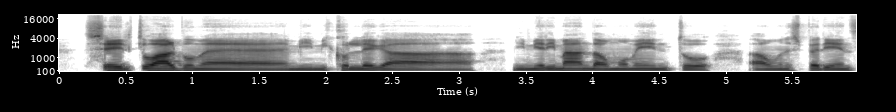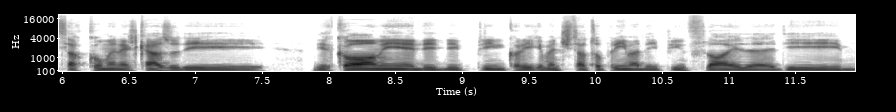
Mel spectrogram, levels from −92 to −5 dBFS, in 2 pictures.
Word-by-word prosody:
se 125 - +2
il 125 -3 +5
tuo 125 -1 +5
album 120 -2 +7
è 105 -2 +2
mi 105 0 -4
mi 105 0 -5
collega 105 -4 0 0.3
mi 105 - -5
mi 115 +1 0
rimanda 115 0 +2
a - - +3
un 110 - -3
momento, 110 -1 -2 0.3
a 105 - -2
un'esperienza 105 0 -2
come 110 -2 -5
nel 105 -2 -5
caso 105 -1 -2
di, 95 -3 -6 0.3
di 100 - -8
Rkomi 110 +1 +5
e - - -2
di 100 0 -4
di 100 -2 -7
pri 105 0 -6
quelli 105 +2 -5
che 105 - -9
abbiam 105 -1 -6
citato 105 +1 -6
prima, 105 -2 -4
dei 95 -1 -8
Pink 105 -1 -10
Floyd 100 -1 -2
e 95 -1 -5
di, 95 -1 -5
105 Hz, 180 wpm, -25 LUFS, 100-110 Hz, 0.3 s, album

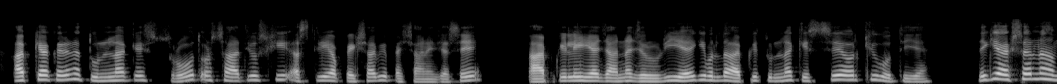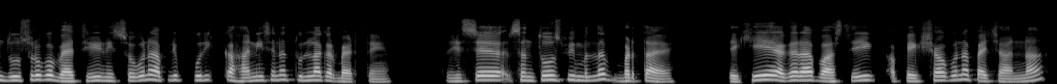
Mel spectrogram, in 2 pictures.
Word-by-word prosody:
आप 185 +1 +6
क्या 215 -1 +7
करें 210 0 +1
ना 245 - +1
तुलना 175 +2 +1
के 200 +2 -4
स्रोत 185 +1 -4
और 200 - -2
साथ 185 -4 0
ही 200 - -1
उसकी 200 +2 -4
असली 155 +5 -2
अपेक्षा 165 -1 0
भी 190 +2 -1
पहचानें। 125 -6 -6
जैसे, 130 +11 -1 0.5
आपके 130 +5 +3
लिए 175 +1 +5
यह 170 - +6
जानना 155 +3 +2
ज़रूरी 145 +4 +1
है 175 +2 +5
कि 210 +1 0
मतलब 190 -1 0
आपकी 150 +3 +2
तुलना 165 +4 -1
किससे 195 +3 -1
और 210 0 +3
क्यों 215 -3 -2
होती 145 -4 -4
है? 130 0 -4 0.5
देखिए 210 +7 +3
अक्सर 230 +3 +3
ना 250 -1 +4
हम 205 -4 +2
दूसरों 185 +4 0
को 215 0 +3
बेहतरीन 160 +3 0
हिस्सों 165 +1 -5
को 190 - 0
ना 220 +1 +2
अपनी 200 +1 -2 0.2
पूरी 200 +1 -2
कहानी 175 0 -1
से 200 +2 -7
ना 220 +2 -2
तुलना 190 +1 +1
कर 180 -2 -1
बैठते 130 -1 -5
हैं 125 +1 -10 0.6
जिससे 150 +7 0 0.3
संतोष 190 +3 0
भी 210 - 0
मतलब 195 +5 -1
बढ़ता 160 0 0
है। 130 -1 -3 0.6
देखिए 195 +11 +2
अगर 190 +1 +3
आप 195 -1 +5
वास्तविक 170 +7 0
अपेक्षाओं 150 +6 -2
को 205 +2 -3
ना 230 +1 0
पहचानना 145 - -2
180 Hz, 180 wpm, -22 LUFS, 150-200 Hz, 0.6 s, क्या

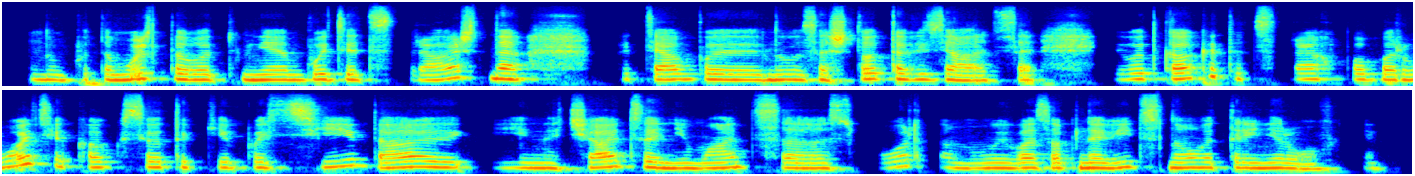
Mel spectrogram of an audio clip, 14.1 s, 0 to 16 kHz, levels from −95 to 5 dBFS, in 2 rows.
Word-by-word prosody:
ну, 195 -2 -2
потому 195 +2 +2
что 225 -2 +1
вот 195 -1 -1
мне 195 0 +4
будет 195 0 0
страшно 225 +2 +1 0.5
хотя 205 -2 0
бы, 200 -2 +1
ну, 195 +1 +3
за 195 - 0
что-то 220 +6 +2
взяться. 185 -5 0 0.4
И 200 - -17
вот 220 +1 -3
как 225 +3 +3
этот 230 -8 -4
страх 215 0 -5
побороть, 210 - +1
и 240 - -1
как 210 -2 -4
всё-таки 210 -1 -2
пойти, 205 +6 -2
да, 215 +4 +4
и 195 -2 -7
начать 195 +5 +1
заниматься 185 -1 +1
спортом, 195 +3 -7
ну, 185 +1 0
и 185 - +3
возобновить 190 +2 +2
снова 200 -1 +1
тренировки? 185 -3 -1
200 Hz, 140 wpm, -23 LUFS, 190-215 Hz, 0.5 s, мне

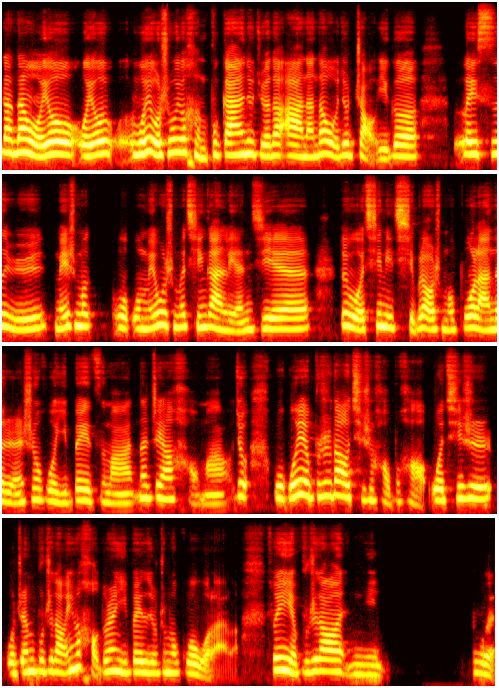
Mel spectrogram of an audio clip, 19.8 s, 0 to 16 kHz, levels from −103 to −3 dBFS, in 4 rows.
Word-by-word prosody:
但 280 -2 +3
但 280 0 +7
我 210 -3 +5
又 245 +2 +9
我 215 - +3
又 250 +4 +6 0.2
我 250 +2 +7
有 255 -5 +6
时 255 +3 -2
候 280 - +2
又 280 - +4
很 220 -9 -3
不 240 +5 -4
甘， 235 +1 +4
就 260 - +3
觉 220 -2 -1
得： 225 - +2
“啊， 215 -2 +3
难 200 0 -2
道 255 +1 +2
我 230 -5 0
就 230 +3 -1
找 225 0 -4
一 170 0 -6
个 210 0 +1 0.4
类 250 0 +4
似 250 +1 -3
于 205 +3 -3
没 210 +4 -2
什 255 - -1
么 245 -1 +1 0.2
我 220 -1 -3
我 205 - -4
没 200 0 -3
有 270 +2 +2
什 245 -2 -5
么 235 - -3
情 235 -1 -3
感 215 -6 +1
连 165 +1 -5
接， 200 0 0 0.3
对 265 - -2
我 205 -6 +3
心 250 +6 0
里 235 - +2
起 220 +1 -4
不 215 - -4
了 200 -4 +3
什 195 0 -9
么 180 - -6
波 215 +4 0
澜 180 -3 +1
的 190 - -3
人 170 0 -5
生 220 +2 -6
活 195 -2 -5
一 170 0 -8
辈 205 +2 -2
子 185 0 -16
吗？ 165 -1 -5
那 250 - -3
这 255 +1 -3
样 230 -1 0
好 - - -17
吗？ 155 +1 -8
“就， 275 -2 -1 0.2
我 250 - +1
我 265 - +6
也 305 0 +4
不 275 -1 -3
知 290 +1 -3
道 290 -3 +4
其 245 -4 -11
实 210 - -5
好 205 - -12
不 185 - -18
好， - - -9
我 215 - +2
其 210 +4 -4
实 240 -1 -1
我 195 - -3
真 215 +3 0
不 225 - -4
知 225 - -5
道。 205 -3 -1
因 255 - +2
为 295 - +3
好 - - -6
多 220 - -5
人 235 0 +1
一 205 - -2
辈 210 0 0
子 - - -1
就 200 - -4
这 205 +2 -6
么 200 -1 -3
过 190 -2 -3
过 - - -3
来 - - -10
了， - - -24 0.3
所 250 0 +2
以 250 - +5
也 205 - +2
不 205 +2 -9
知 225 - -2
道 225 -1 +3
你 175 -3 -9 0.9
对， 205 - -10
220 Hz, 330 characters per minute, -19 LUFS, 200-245 Hz, 0.9 s, 又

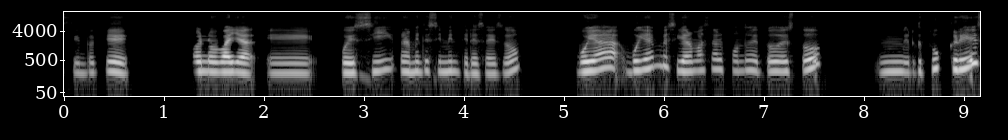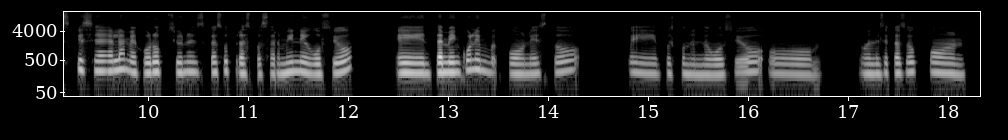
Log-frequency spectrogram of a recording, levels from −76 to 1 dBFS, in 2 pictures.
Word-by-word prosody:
siento 205 0 -10
que, 215 -3 +3 0.6
bueno, 225 0 +4
vaya, 220 -2 +8
eh, 200 0 -5 0.2
pues 205 -1 +4
sí, 230 - -5
realmente 225 +1 -1
sí 225 - -9
me 225 +1 0
interesa 200 -3 -5
eso. 210 +8 -3 0.5
Voy 225 +2 +8
a 290 +3 +4
voy 240 +3 +2
a - - +5
investigar 290 -9 0
más 245 +2 -7
al 265 -1 -2
fondo 240 -1 -8
de 240 - -2
todo 230 +1 +1
esto, 250 - +3 0.5
mm, 225 +1 -2 0.3
¿tú 275 +1 +1
crees 285 +12 +6
que 260 - -1
sea 235 -1 0
la 265 - +3
mejor 215 -3 0
opción, 215 -1 -1
en 220 - -2
este 215 - -13
caso, 215 +2 -4
traspasar 195 -2 -5
mi 210 +2 +1
negocio? 210 - -1 0.4
Eh, 205 -1 +2
también 215 0 +6
con 255 +4 -1
la 265 - +2
inv 230 -5 -5
con 195 -1 -3
esto, 215 +5 -6 0.5
eh, 200 -3 -7
pues 195 0 -12
con 195 0 -8
el 185 -1 -6
negocio, 180 -13 -4
o 185 -2 -7 0.4
o 195 - -8
en 195 - -3
este 200 +1 -7
caso 205 +2 -4
con, 200 -3 -4
215 Hz, 180 wpm, -26 LUFS, 200-235 Hz, 0.6 s, vaya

